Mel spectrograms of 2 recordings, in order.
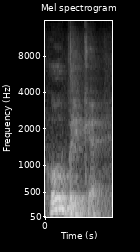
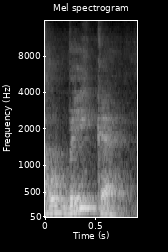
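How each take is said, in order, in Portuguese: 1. A sílaba tônica está na primeira sílaba. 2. A sílaba tônica está na segunda sílaba. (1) "muitos até acentuam aquele U" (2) "é paroxítona"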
